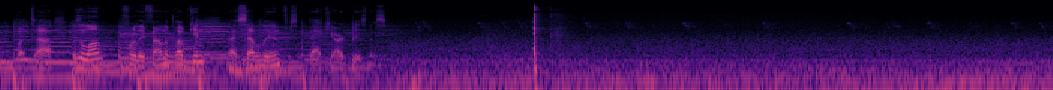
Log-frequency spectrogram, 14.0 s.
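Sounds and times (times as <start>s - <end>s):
bird chirping: 5.1s - 14.0s.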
